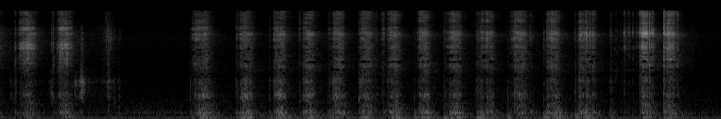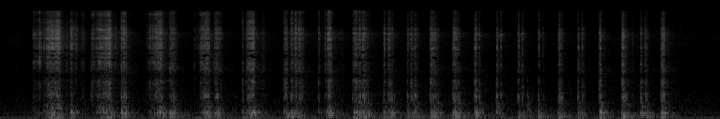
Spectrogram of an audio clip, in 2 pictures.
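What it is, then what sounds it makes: Plaster block being scraped. A pointed wooden stick scratches and chips at a small, solid orange plaster excavation block. Dozens of quick, bright, raspy scraping strokes come in steady rhythmic bursts, with two short pauses, over a faint low hum. Each stroke dies away almost instantly.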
